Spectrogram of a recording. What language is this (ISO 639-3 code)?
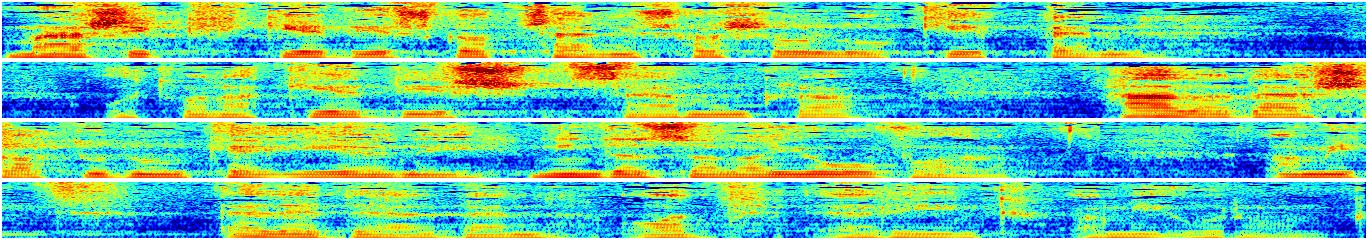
hun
